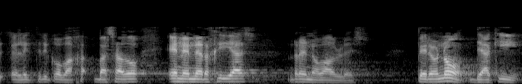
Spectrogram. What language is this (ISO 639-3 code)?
spa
